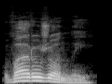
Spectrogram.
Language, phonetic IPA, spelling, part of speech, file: Russian, [vɐɐrʊˈʐonːɨj], вооружённый, verb / adjective, Ru-вооружённый.ogg
- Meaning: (verb) past passive perfective participle of вооружи́ть (vooružítʹ); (adjective) armed (equipped, especially with a weapon)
